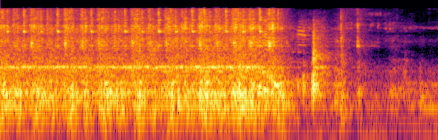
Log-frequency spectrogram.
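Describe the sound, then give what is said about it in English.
Sewing machine sewing a zigzag stitch at speed: a fast, loud mechanical whir that runs steadily, then stops, followed by a few faint clicks. “now I'm just going to sew these around, and I'm just going to use a zigzag stitch because that's going to help me grab the edge. This sews pretty fast.”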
